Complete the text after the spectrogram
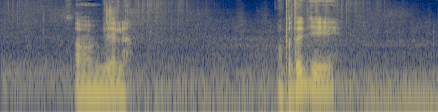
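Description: A man speaks briefly into a headset microphone.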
